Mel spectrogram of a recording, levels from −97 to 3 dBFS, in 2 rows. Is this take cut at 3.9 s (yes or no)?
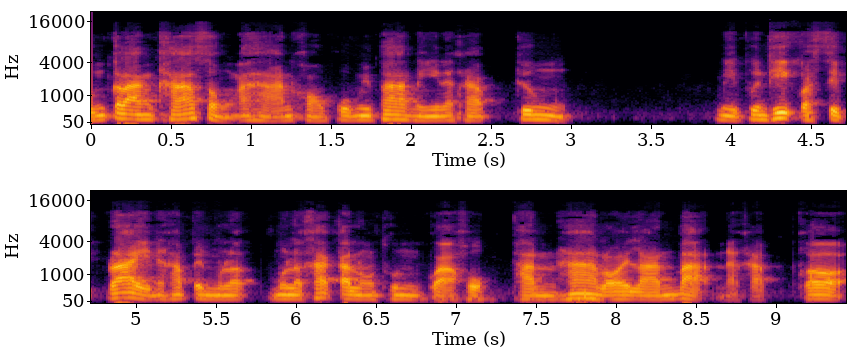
no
